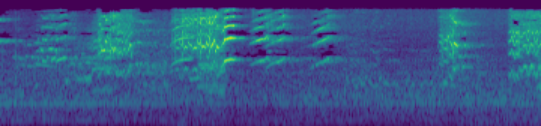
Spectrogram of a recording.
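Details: Musk lorikeets in an ironbark tree on the east coast of NSW, Australia, give shrill, high screeching bursts with rapid buzzy chatter between them over a faint hum; noisy Rainbow lorikeets in the same tree make the calls hard to tell apart.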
